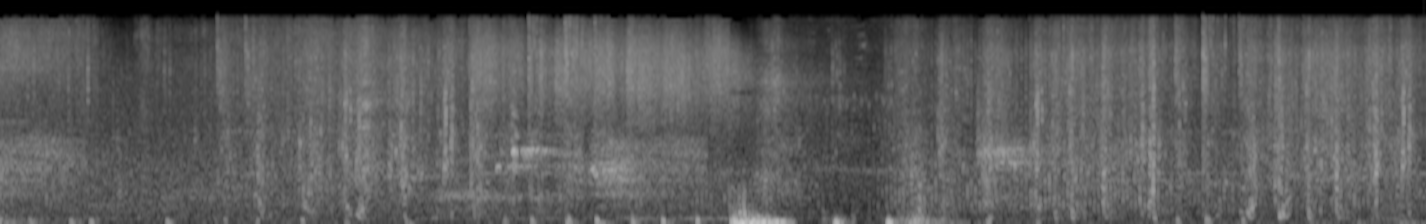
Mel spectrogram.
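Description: Heavy rain pours steadily onto water.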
